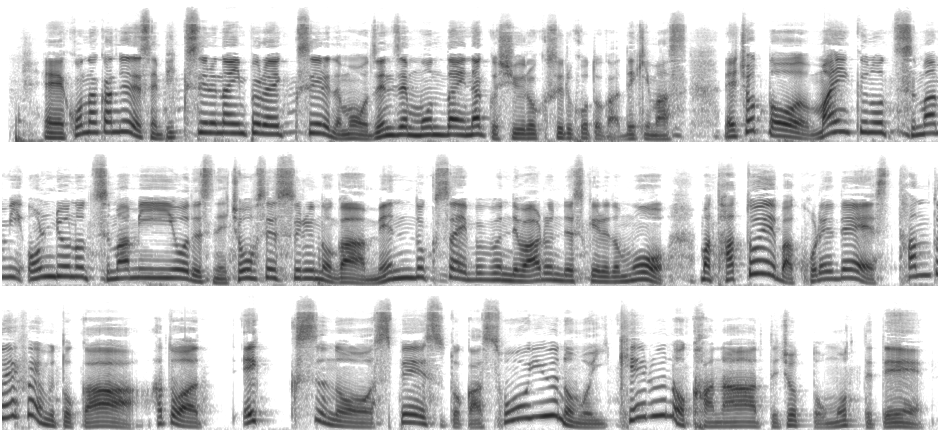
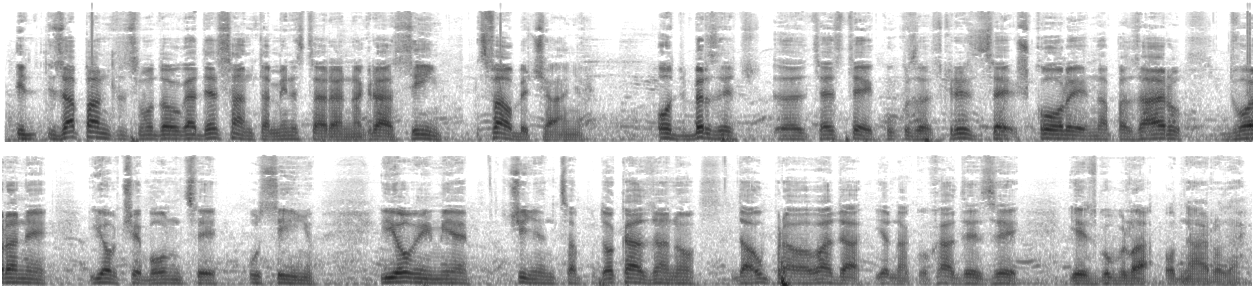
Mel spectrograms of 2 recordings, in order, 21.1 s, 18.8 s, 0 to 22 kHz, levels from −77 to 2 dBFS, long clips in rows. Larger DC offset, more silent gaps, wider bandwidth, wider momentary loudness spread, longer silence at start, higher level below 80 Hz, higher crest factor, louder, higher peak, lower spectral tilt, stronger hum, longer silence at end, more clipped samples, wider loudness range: neither; neither; about the same, 17.5 kHz vs 17 kHz; about the same, 7 LU vs 9 LU; about the same, 0.1 s vs 0 s; second, -50 dBFS vs -34 dBFS; about the same, 18 dB vs 18 dB; about the same, -17 LUFS vs -19 LUFS; about the same, 0 dBFS vs 0 dBFS; about the same, -4 dB/octave vs -4.5 dB/octave; neither; about the same, 0.1 s vs 0 s; neither; about the same, 3 LU vs 2 LU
